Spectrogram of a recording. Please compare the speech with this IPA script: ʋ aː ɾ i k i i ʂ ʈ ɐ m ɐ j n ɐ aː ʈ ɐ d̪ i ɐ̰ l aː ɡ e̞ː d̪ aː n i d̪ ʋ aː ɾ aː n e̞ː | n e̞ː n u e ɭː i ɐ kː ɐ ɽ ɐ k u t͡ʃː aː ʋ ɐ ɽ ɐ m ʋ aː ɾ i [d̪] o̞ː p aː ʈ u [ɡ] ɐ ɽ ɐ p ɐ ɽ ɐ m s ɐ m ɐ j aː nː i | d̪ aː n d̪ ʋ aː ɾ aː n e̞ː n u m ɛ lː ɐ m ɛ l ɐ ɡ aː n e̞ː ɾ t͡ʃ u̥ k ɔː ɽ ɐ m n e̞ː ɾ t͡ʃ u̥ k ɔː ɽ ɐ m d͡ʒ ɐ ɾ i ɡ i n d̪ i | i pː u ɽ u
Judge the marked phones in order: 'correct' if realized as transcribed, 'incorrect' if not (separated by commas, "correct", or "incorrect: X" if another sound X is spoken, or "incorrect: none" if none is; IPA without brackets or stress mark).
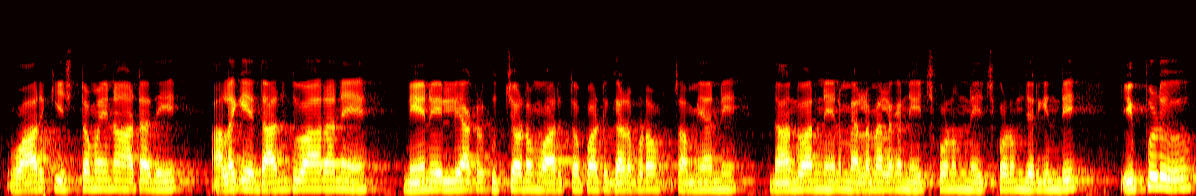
incorrect: t̪, correct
